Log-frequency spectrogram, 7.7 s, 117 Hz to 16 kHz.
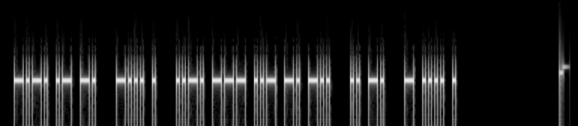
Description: Morse code, heard as a keyed tone, about 30 wpm, 700 Hz. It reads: CAN BE FOUND IN THE
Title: Sets of 5 Words Encore 30wpm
